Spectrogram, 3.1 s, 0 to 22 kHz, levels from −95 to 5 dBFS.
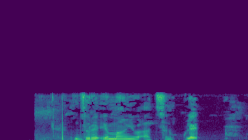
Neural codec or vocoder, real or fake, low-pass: none; real; 7.2 kHz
